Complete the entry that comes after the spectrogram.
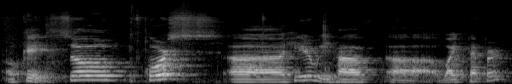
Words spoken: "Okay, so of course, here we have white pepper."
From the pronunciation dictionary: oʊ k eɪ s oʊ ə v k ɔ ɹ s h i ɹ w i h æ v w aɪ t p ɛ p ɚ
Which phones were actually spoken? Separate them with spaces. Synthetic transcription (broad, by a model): oʊ k eɪ s oʊ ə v k ɔ ɹ s h i ɹ w i h æ v w aɪ t p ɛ p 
